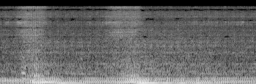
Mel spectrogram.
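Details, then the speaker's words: 1978 MGB carbureted four after carburetor rebuild (previously dribbling fuel from carburetor bottom): even idle with a couple of clean blips rising and settling without stumbling; starts every time, idle fine, running normally. "The car starts up. It starts up every time, and it works great. I think the idle is fine."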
